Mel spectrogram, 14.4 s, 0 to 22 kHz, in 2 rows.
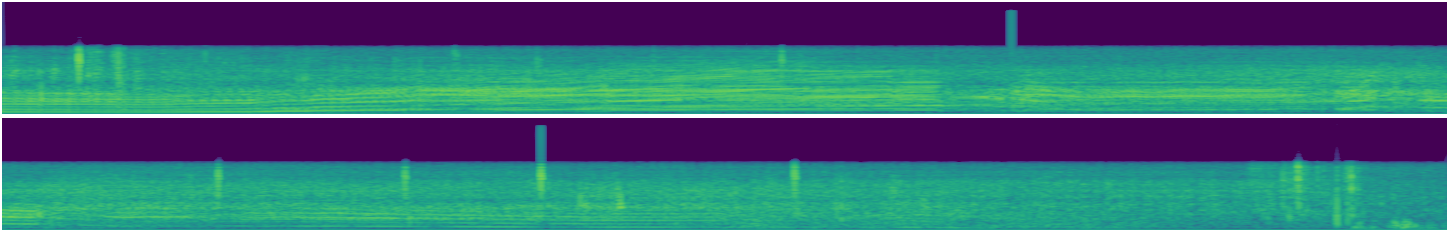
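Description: Mazda MX-3's 1.8-litre V6 accelerating hard away, revs climbing for about five seconds, dropping sharply at a shift, climbing again, then fading out as the car drives off. Its exhaust still holds debris from a broken-up catalytic converter.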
